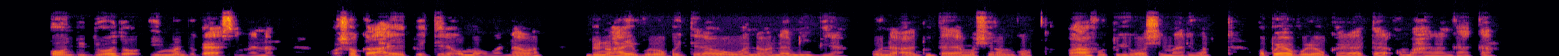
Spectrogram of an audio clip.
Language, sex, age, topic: Oshiwambo, male, 25-35, agriculture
